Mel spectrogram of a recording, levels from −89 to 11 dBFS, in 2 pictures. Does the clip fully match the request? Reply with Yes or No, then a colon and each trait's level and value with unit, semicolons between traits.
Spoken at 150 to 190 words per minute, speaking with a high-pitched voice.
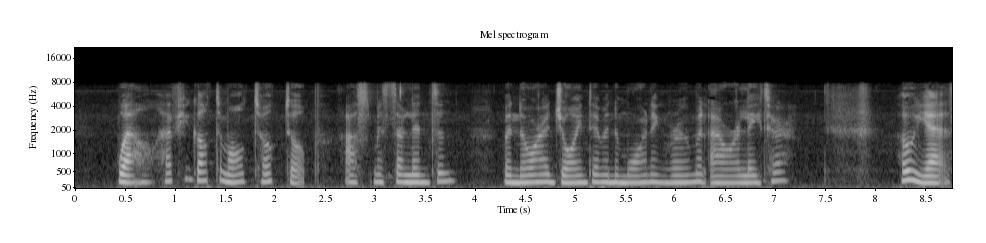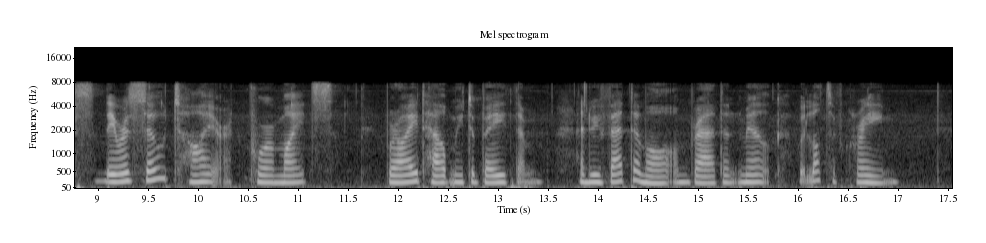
Yes: average, 160 wpm; high, 205 Hz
